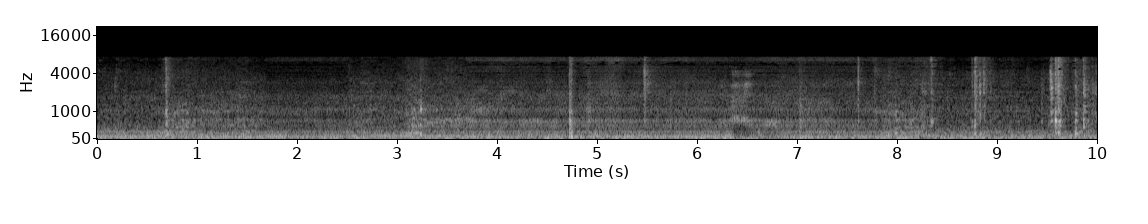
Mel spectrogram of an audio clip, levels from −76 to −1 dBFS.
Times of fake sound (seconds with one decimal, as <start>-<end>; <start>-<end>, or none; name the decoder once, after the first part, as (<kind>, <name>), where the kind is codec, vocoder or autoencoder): 1.7-2.5 (codec, ZipCodec); 3.7-7.8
